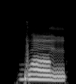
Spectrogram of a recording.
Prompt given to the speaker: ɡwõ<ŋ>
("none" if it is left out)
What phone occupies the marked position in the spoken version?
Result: ŋ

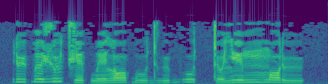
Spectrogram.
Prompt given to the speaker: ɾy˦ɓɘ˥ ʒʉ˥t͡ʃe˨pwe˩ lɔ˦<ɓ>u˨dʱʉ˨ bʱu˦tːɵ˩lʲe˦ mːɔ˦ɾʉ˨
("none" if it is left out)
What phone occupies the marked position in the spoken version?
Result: ɓ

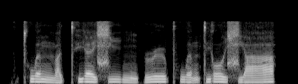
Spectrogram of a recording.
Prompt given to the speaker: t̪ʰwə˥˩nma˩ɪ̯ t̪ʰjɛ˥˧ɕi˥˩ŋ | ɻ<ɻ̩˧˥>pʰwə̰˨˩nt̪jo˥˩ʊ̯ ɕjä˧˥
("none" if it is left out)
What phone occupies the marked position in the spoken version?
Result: ɻ̩˥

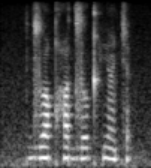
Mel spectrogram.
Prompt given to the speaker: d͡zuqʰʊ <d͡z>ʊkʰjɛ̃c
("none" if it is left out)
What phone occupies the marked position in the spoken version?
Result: d͡z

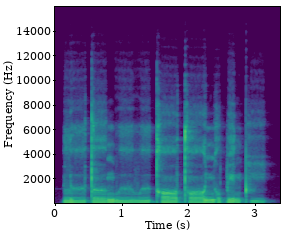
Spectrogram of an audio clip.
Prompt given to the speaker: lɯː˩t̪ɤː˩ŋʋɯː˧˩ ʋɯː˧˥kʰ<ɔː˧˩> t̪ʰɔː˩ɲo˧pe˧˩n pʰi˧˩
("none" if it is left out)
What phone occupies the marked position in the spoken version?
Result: ɔː˧˩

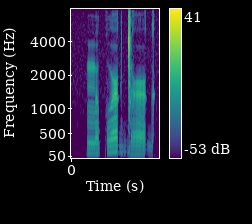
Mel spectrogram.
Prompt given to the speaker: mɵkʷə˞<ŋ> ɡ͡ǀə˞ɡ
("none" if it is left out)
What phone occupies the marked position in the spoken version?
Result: ɡ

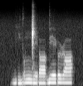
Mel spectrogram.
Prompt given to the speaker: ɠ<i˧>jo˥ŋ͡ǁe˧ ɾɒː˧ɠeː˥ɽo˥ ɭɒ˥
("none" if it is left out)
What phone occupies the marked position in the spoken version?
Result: i˩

